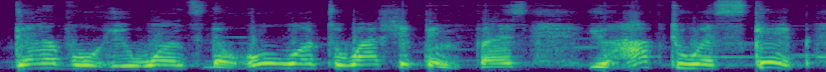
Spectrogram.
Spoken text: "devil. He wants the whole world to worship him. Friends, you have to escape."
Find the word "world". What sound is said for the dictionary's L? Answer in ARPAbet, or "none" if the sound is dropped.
none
